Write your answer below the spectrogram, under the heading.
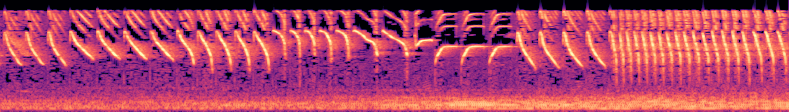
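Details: Vigorous rolling canary song made of quick repeated descending high notes, shifting into different trill types and ending with a very fast, even buzzing roll.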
